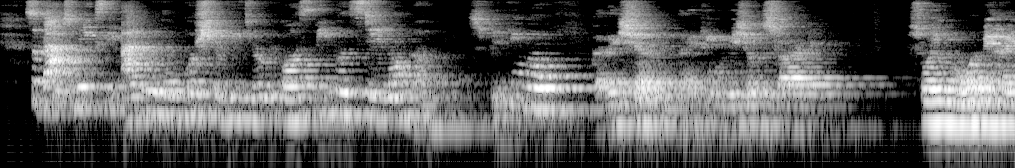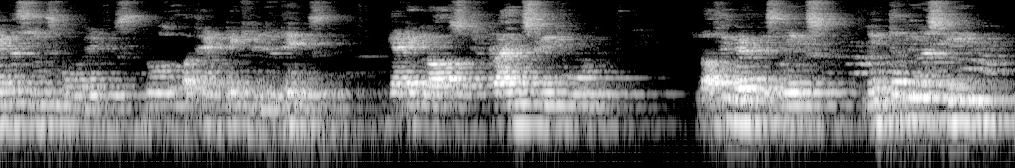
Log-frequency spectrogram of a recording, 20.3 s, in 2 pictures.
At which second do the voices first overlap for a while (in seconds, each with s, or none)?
none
